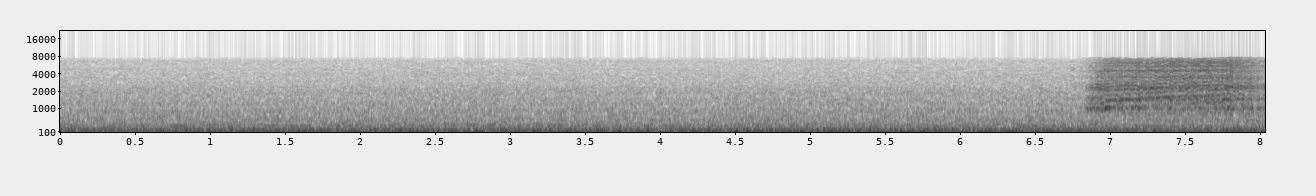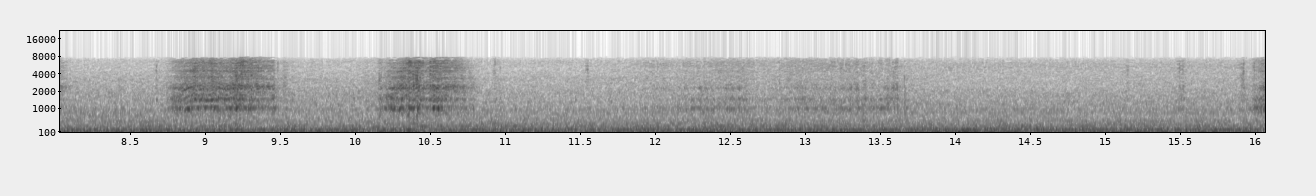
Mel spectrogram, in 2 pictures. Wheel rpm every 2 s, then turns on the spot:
0, 0, 0, 40, 20, 10, 10, 10.
12-14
